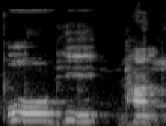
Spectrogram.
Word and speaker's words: অভিধান: সেটা হচ্ছে কি অভিধান অভিধান শব্দ দেখেন শব্দের আদি অ রয়েছে এবং তারপরে কি রয়েছে রস দীর্ঘ দীর্ঘ রফালা জফলা রস রয়েছে তার কারণে সেই আদ এর উচ্চারণটা কিসের মত হবে ও এর মত হবে তো দেখেন এখানে ও এর মত হলে কি হচ্ছে এখানে ওভিধান ওভিধান আমাদের এইযে কেন হচ্ছে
